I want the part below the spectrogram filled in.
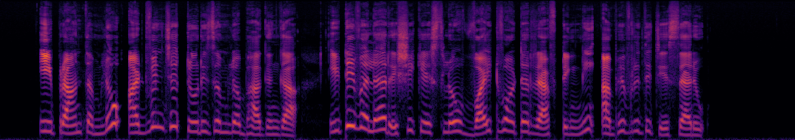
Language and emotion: Telugu, neutral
